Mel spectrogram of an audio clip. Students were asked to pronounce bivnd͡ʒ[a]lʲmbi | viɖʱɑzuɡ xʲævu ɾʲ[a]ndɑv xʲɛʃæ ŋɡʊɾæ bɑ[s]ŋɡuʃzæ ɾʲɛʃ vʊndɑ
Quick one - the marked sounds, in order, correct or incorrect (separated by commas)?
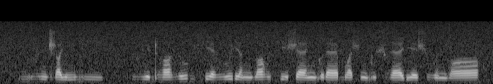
incorrect, incorrect, incorrect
